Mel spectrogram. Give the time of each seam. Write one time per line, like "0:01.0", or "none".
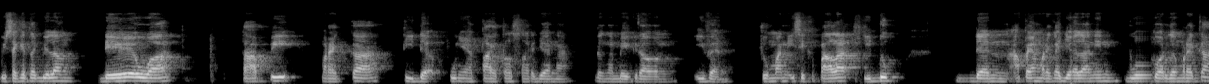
none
